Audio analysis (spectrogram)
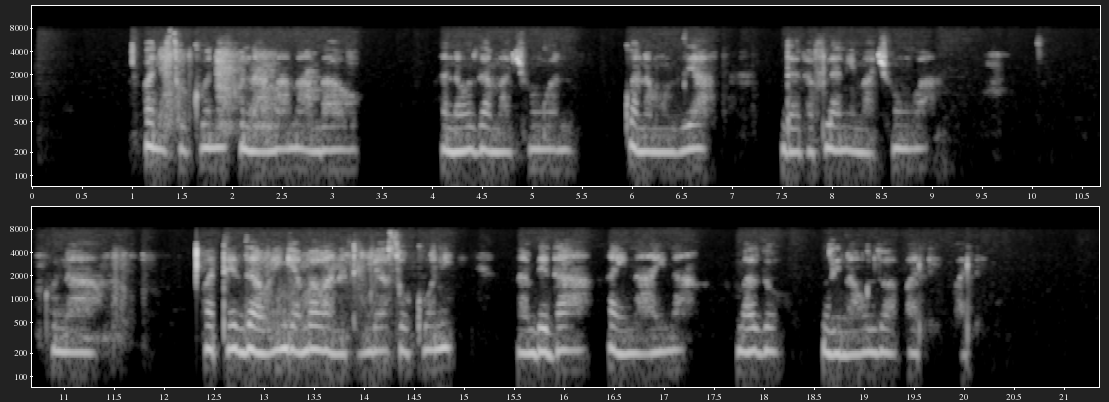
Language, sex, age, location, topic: Swahili, female, 18-24, Nakuru, finance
